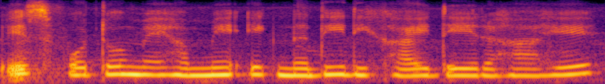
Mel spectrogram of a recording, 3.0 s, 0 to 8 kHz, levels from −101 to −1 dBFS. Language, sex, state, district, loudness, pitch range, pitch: Hindi, female, Arunachal Pradesh, Lower Dibang Valley, -16 LUFS, 210-235 Hz, 220 Hz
